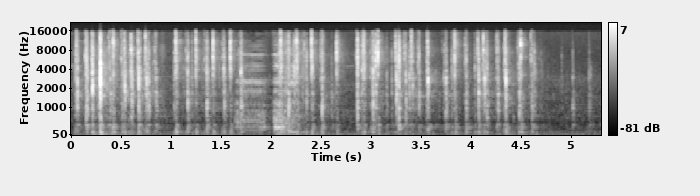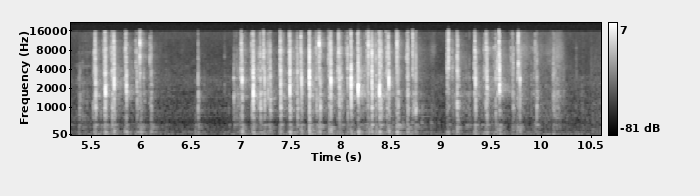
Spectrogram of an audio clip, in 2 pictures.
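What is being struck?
Mechanical keyboard with round plastic keycaps.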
